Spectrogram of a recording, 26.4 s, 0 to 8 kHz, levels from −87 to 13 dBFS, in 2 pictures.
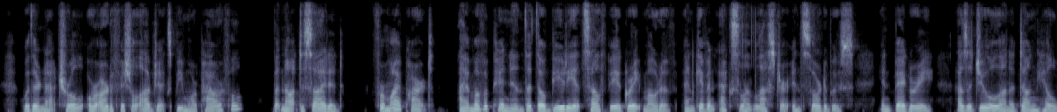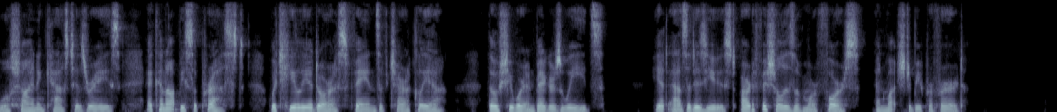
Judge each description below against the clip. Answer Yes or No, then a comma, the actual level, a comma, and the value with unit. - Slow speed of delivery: No, average, 175 wpm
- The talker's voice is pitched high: No, medium, 165 Hz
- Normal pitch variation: Yes, average, 3.0 semitones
